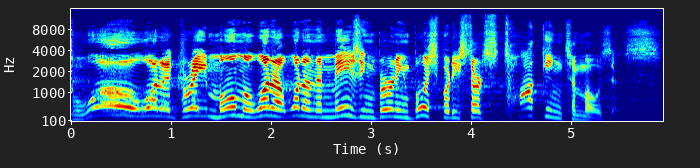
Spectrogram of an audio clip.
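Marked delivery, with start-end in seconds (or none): 0.0-3.7 mock awe. Mock awed reaction.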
